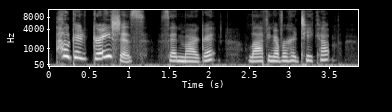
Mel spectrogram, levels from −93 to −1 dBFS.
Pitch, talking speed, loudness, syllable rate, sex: 265 Hz, 140 wpm, -18 LUFS, 5.1 syllables/s, female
